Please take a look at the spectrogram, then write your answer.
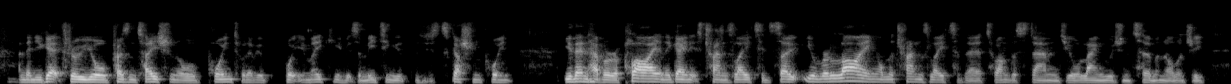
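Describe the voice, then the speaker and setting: A man with a fairly low pitch talks at a very fast pace, with ordinary pitch variation. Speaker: climate scientist presenter. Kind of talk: panel Q&A discussion. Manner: halting, many repetitions.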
